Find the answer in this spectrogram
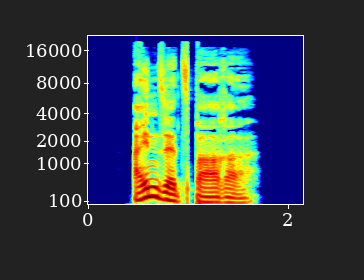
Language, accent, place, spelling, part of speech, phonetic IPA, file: German, Germany, Berlin, einsetzbarer, adjective, [ˈaɪ̯nzɛt͡sbaːʁɐ], De-einsetzbarer.ogg
- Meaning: inflection of einsetzbar: 1. strong/mixed nominative masculine singular 2. strong genitive/dative feminine singular 3. strong genitive plural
